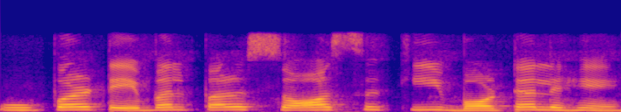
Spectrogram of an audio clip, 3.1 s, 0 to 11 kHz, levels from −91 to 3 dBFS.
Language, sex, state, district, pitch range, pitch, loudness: Hindi, female, Chhattisgarh, Bastar, 225-260 Hz, 250 Hz, -16 LUFS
